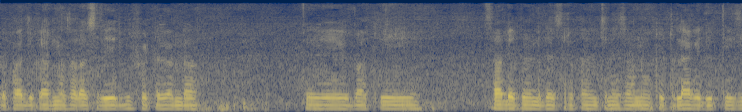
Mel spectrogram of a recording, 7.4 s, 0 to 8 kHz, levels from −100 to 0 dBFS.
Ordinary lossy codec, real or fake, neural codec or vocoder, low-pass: AAC, 32 kbps; fake; codec, 44.1 kHz, 7.8 kbps, Pupu-Codec; 7.2 kHz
